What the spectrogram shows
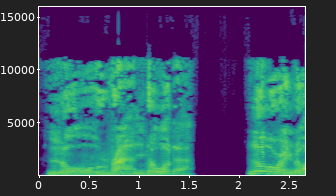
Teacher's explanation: In fluent speech, if a word ends in an or sound, like law, and the next word begins in an you'll often hear a r sound linking them together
